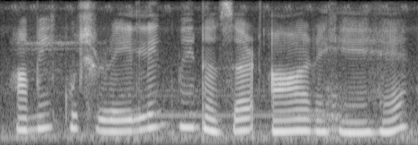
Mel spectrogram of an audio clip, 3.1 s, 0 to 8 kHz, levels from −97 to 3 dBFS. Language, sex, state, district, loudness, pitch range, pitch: Hindi, female, Assam, Kamrup Metropolitan, -16 LUFS, 190-235 Hz, 200 Hz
